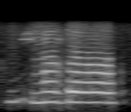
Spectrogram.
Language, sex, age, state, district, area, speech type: Marathi, female, 18-30, Maharashtra, Osmanabad, rural, conversation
